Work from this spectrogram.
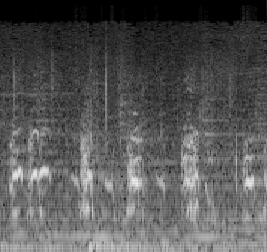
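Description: Hunting dogs on a wild boar hunt give repeated loud barks, yips and whimpers in uneven bursts, close to the microphone, with no talking.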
